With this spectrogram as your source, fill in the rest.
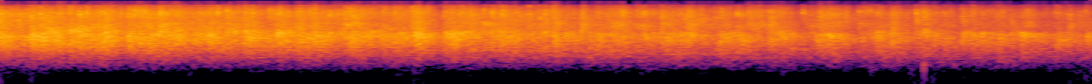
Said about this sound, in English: I want all of you to give a huge round of applause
